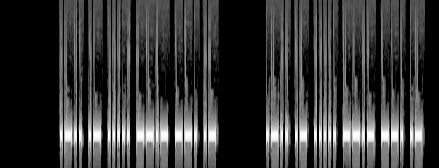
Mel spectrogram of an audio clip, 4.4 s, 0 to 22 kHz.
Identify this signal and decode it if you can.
Morse code, heard as a keyed tone, about 51 wpm, 700 Hz. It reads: LA5QGA LA5QGA
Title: DXCC-100 Call Signs - 6 Characters - Repeated 2x - 50wpm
